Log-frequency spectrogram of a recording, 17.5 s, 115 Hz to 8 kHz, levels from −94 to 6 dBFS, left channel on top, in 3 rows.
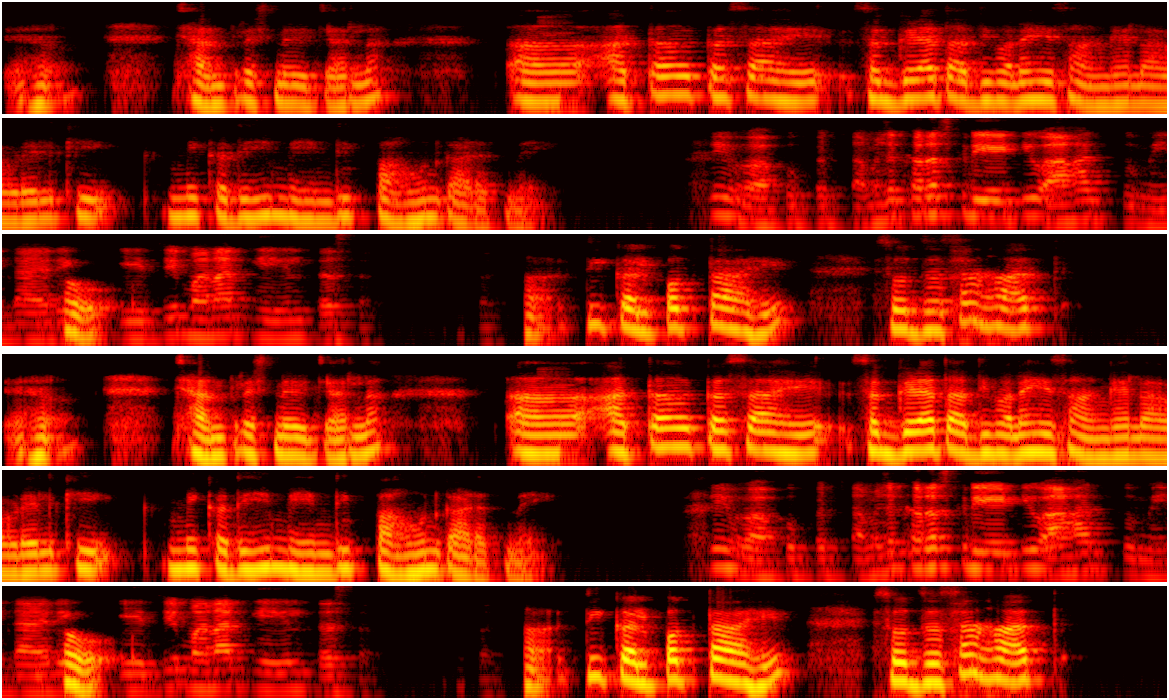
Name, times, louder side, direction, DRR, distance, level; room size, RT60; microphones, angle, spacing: voice 1, 0.0-6.4 6.7-8.5 12.0-12.2 14.3-16.9, right 6 dB, 50° right, 0.3 m, -30 dB
voice 2, 9.3-13.4 16.4-16.5, right 1 dB, 20° right, 2.3 m, -44 dB
7.9 x 2.8 x 5.3 m
head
